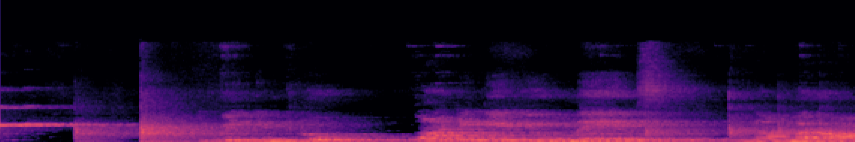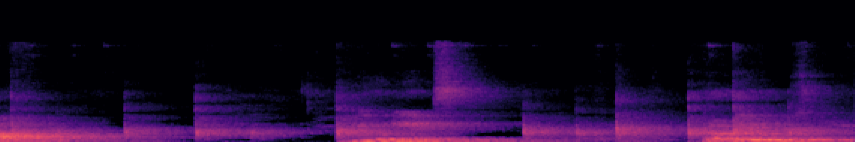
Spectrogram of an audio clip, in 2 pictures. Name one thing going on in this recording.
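A young woman speaks calmly, nearby.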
